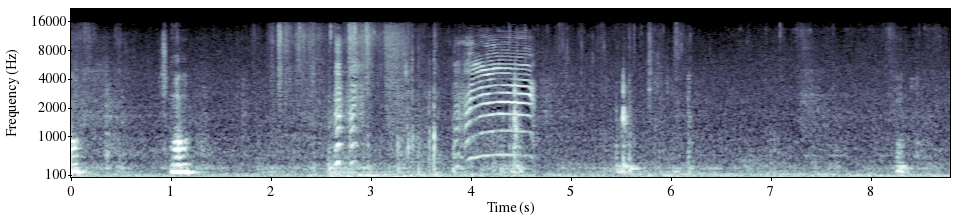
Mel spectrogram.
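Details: Goat family, a mother just after giving birth with her newborn kids, indoors; one clear wavering mid-pitched bleat of under a second, rich in overtones, amid soft low grunts, rustling and a woman's quiet voice.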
